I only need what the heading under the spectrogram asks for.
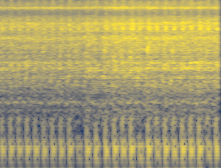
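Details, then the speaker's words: TVS Ntorq scooter after the engine was reinstalled and the loose magnet tightened: steady even idle, soft regular pulses around eight per second with no rattle or knock; the engine sound problem is solved. "अब ये सन का रहा है ना अभी अच्छे तरह से सावन ए रहा है"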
